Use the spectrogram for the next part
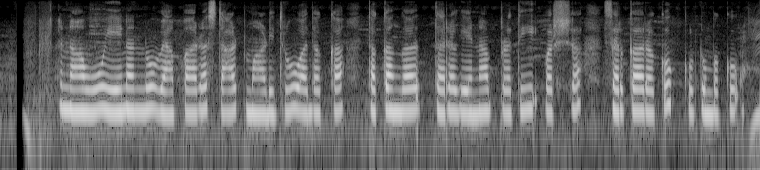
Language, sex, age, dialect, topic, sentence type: Kannada, female, 18-24, Central, banking, statement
